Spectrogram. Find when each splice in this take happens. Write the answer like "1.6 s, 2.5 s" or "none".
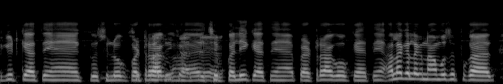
none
